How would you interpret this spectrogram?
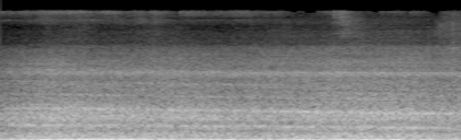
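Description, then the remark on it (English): A Washington, D.C. Metro subway train rumbles steadily along metro rail, a loud, continuous low roar with a constant mechanical hum and no voices. “Service is back to normal on the Washington, D.C. Metro now, but the entire rail system shut down Wednesday for emergency inspections and repairs of electrical power cables after one had caught fire on Monday.”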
